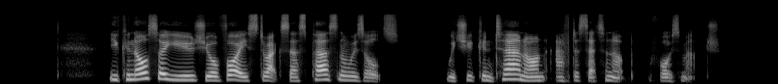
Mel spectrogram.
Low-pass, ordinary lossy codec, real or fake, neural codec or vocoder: 10.8 kHz; none; fake; codec, 24 kHz, 0.5 kbps, DualCodec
